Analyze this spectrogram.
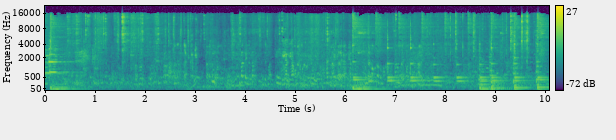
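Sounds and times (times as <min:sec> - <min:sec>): people talking at a table: 0:00.4 - 0:10.0.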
